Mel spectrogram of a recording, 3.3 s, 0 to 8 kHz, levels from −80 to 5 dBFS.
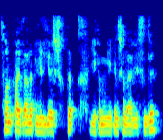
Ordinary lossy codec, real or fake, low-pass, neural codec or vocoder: MP3, 24 kbps; fake; 7.2 kHz; codec, 44.1 kHz, 3.4 kbps, Pupu-Codec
